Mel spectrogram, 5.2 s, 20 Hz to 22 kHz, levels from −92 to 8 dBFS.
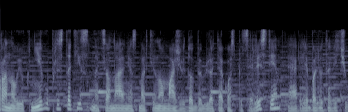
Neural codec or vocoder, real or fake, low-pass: none; real; 7.2 kHz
